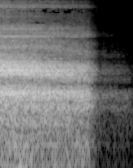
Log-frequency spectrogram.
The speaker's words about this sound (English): Start breathing in through your nose, holding it all the way down in your belly, and then blowing it out.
